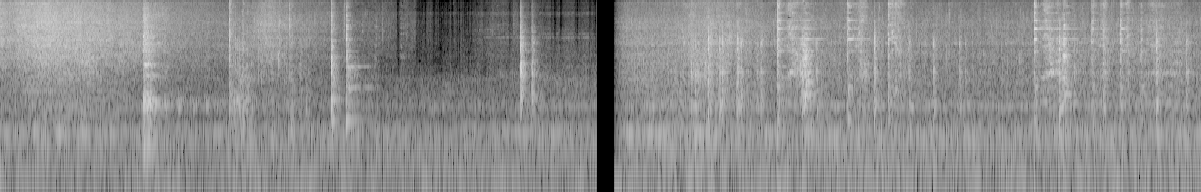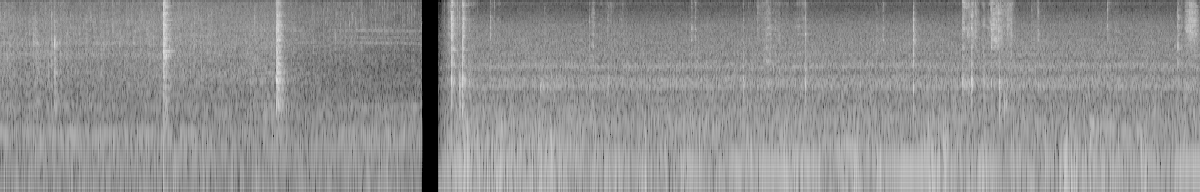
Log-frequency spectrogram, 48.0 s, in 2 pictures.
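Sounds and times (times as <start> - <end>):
curry sizzling: 0.0 - 7.8, 12.4 - 32.5
metal spatula scraping pan: 13.8 - 18.4, 20.7 - 23.9, 38.9 - 40.2, 43.3 - 44.8, 47.6 - 48.0.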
